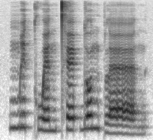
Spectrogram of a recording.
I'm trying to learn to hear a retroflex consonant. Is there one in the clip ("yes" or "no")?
no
